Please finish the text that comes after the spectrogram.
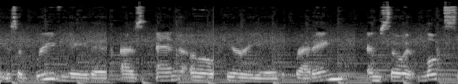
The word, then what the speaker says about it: Reading: And then my favorite is Reading, which is spelled exactly the same way as reading.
